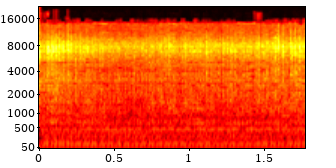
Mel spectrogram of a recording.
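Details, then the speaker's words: Idling engine at exhaust pipe joint: fast light puffing tick and metallic buzz where a loosened clamp lost its seal, leaking exhaust and letting parts rattle. "Со временем зажим ослаб, и соединение потеряло герметичность. В результате в этом месте начала происходить утечка выхлопных газов, из-за чего детали стали дребезжать друг о друга."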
